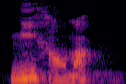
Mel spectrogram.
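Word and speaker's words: 你好吗: লিনা বলতেছে লুইফিং মানে লুইফিং নি হাওমা নি হাওমা দুইটা থার্ড এজন্য প্রথম টোনটাকে সেকেন্ড টোনে ধরে বলতে হবে। আমরা টোনের রুলসে দেখেছি এটা। নি হাওমা আপনি ভালো আছেন কি?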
